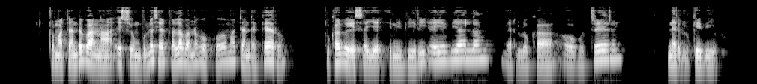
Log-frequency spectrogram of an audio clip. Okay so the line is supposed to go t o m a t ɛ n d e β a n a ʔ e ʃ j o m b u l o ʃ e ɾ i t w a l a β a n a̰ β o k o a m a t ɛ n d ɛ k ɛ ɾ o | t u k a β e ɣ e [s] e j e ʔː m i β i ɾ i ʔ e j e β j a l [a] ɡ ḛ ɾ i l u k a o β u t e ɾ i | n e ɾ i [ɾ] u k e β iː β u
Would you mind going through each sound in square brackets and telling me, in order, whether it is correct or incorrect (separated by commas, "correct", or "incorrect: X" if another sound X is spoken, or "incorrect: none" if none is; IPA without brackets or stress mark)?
correct, correct, incorrect: l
